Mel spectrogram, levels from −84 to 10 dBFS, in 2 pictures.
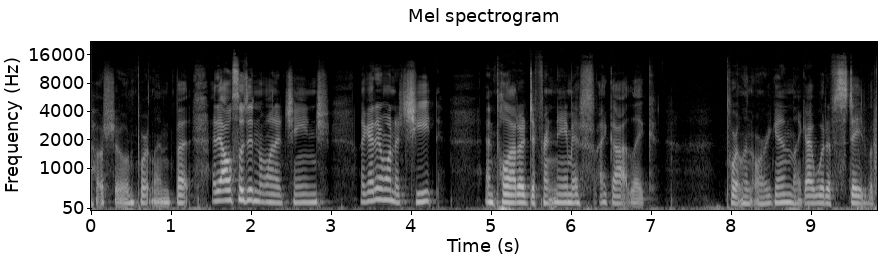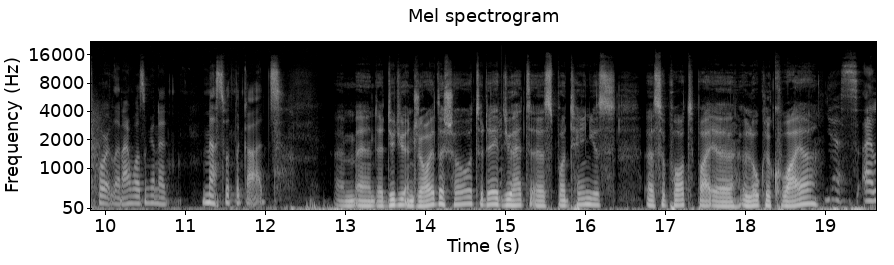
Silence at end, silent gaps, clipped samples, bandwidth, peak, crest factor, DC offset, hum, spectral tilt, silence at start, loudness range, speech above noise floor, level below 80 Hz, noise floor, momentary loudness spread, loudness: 0 s; none; under 0.1%; 16 kHz; -4 dBFS; 18 dB; under 0.1%; none; -5.5 dB/octave; 0 s; 7 LU; 26 dB; -36 dBFS; -48 dBFS; 12 LU; -23 LUFS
